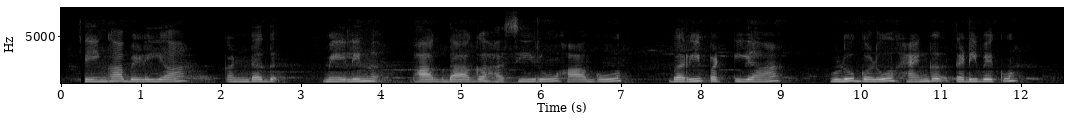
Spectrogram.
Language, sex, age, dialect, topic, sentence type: Kannada, female, 18-24, Northeastern, agriculture, question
